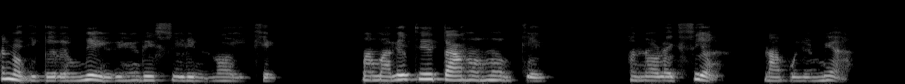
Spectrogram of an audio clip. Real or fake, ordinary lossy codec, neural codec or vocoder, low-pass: fake; none; codec, 16 kHz, 2 kbps, FreqCodec, larger model; none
